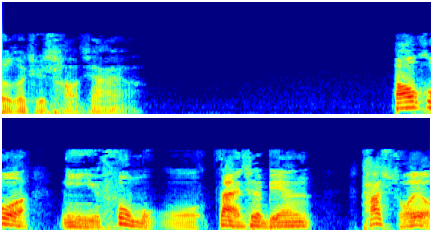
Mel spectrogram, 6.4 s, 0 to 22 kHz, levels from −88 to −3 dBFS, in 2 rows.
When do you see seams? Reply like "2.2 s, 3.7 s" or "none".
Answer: none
